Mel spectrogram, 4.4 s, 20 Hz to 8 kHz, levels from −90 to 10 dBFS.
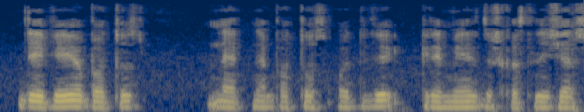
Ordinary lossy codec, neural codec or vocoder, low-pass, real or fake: MP3, 32 kbps; none; 7.2 kHz; real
